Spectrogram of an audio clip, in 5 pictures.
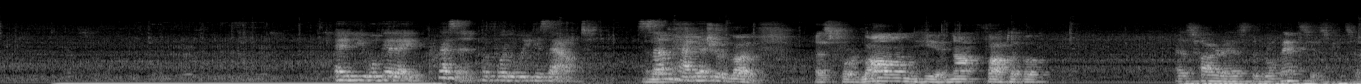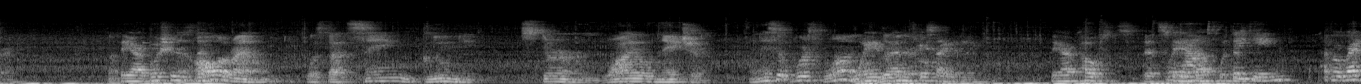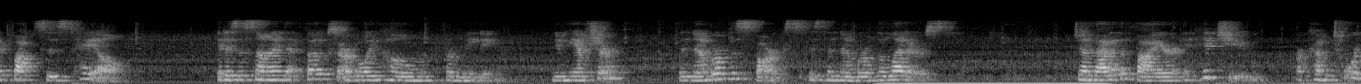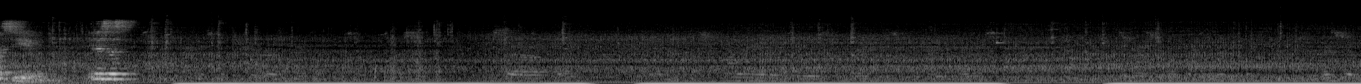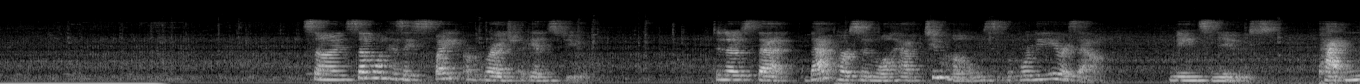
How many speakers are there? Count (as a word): four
